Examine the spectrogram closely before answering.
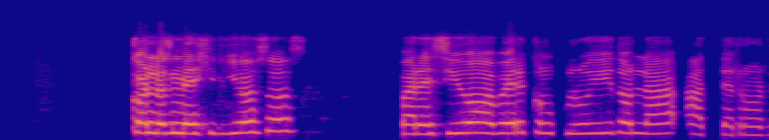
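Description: A woman reads aloud close to a microphone.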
